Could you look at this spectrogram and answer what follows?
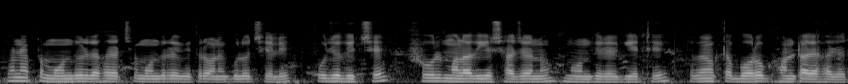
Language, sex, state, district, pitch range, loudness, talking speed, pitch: Bengali, male, West Bengal, Kolkata, 130-140 Hz, -29 LUFS, 170 wpm, 135 Hz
